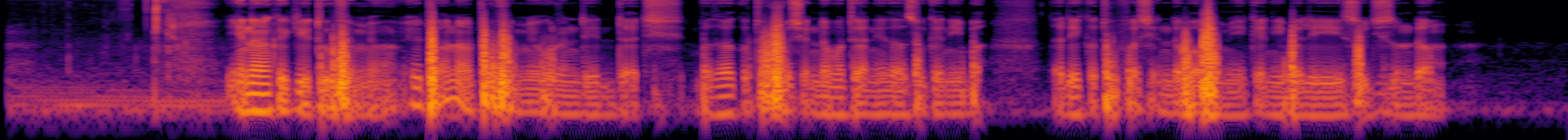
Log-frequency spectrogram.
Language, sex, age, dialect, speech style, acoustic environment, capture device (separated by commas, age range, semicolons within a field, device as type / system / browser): Hausa, male, 25-34, Nigeria - Kano, stressed, silence, mobile / Linux / Chrome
